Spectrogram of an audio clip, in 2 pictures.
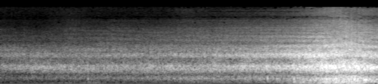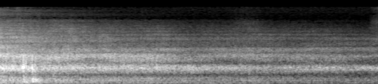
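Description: Emergency doctor's car on a blue-light run driving past at speed: its engine and tyres grow louder to a peak about halfway through, then fade as it moves away.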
